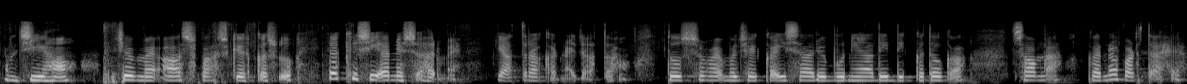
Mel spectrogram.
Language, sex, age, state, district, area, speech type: Hindi, male, 45-60, Uttar Pradesh, Sonbhadra, rural, spontaneous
